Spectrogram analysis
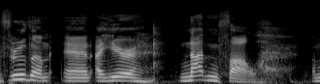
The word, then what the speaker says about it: Gnadental: And if you Google it, it's like Google tells you it's pronounced nadenthal. I'm like ganadenthal.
